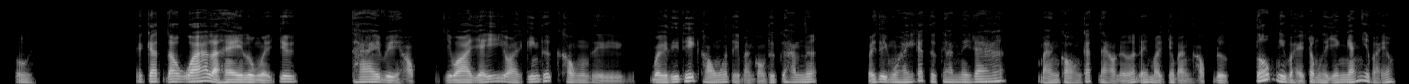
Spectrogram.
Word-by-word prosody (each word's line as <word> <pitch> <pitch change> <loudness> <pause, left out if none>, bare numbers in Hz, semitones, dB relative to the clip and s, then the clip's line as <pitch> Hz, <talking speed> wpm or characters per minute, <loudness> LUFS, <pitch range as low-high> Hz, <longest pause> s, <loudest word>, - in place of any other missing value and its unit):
Ôi! - - -5 1.0
Cái - - -4
cách 135 0 +3
đó 130 +1 +4
quá 135 +5 +6
là - - +9
hay 110 +2 +5
luôn 105 -1 +5
rồi 90 -3 +2
chứ! 130 0 +2 0.6
Thay 120 0 +1
vì 95 -4 +2
học 85 +1 -5 0.3
chi 100 - -3
qua 105 0 +6
giấy 110 +7 +1
qua 105 - +1
kiến 130 +2 -1
thức 160 +1 0
không 100 -2 -3
thì 80 -4 -5 0.3
qua 105 - +3
lý 110 +4 +3
thuyết 160 +5 +2
không 105 -3 -1
á 120 - -2
thì 95 - -4
bạn 80 -1 -8
còn 85 0 -5
thực 100 0 -5
hanh 110 -1 -3
nữa. 120 +2 0 0.5
Vậy 105 - +1
thì 125 - +3
ngoài 110 -1 -2
cái 120 - -5
cách - - -3
thực 110 - -4
hành 110 -2 -4
này 110 -1 -2
ra 125 +3 +1
á, 150 +4 -2 0.3
bạn 95 +3 -3
còn 90 -3 -4
cách - - -4
nào 90 -2 -4
nữa 85 +7 -2
để 110 -2 -2
mà 90 -5 -1
cho - - -3
bạn 80 0 -5
học - - -7
được 85 -2 -1 0.3
tốt - - +4
như 130 - +3
vậy 95 -5 -2
trong 105 0 0
thời 95 - -2
gian 100 +2 -1
ngắn 115 +8 +1
như 170 - 0
vậy 100 - -6
hông? 120 +2 -3
110 Hz, 270 wpm, -24 LUFS, 95-120 Hz, 1.0 s, là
